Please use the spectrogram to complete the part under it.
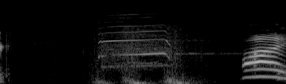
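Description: A large bird of prey gives a loud, shrill cry.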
